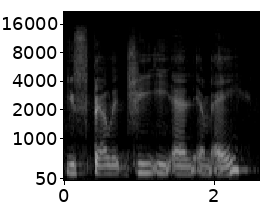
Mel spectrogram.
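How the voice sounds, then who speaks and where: A woman's voice: lowish voice, steady tone, slow pace. A woman business owner introducing herself carefully at a meeting.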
